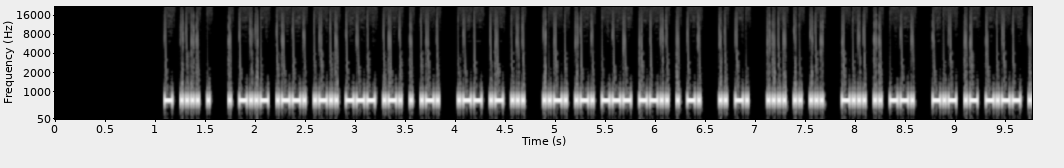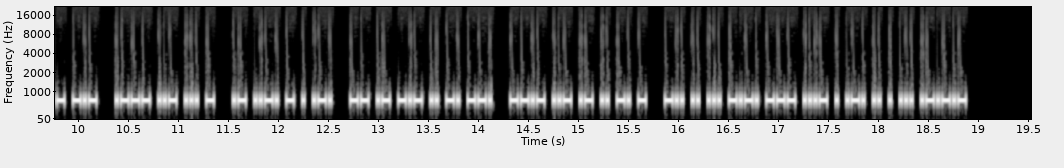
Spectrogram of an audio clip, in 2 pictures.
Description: Morse code, heard as a keyed tone, about 46 wpm, 700 Hz. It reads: THE EXPLORER WAS FROZEN IN HIS BIG KAYAK JUST AFTER MAKING QUAINT DISCOVERIES.
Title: Pangram Challenge v2 - 45wpm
